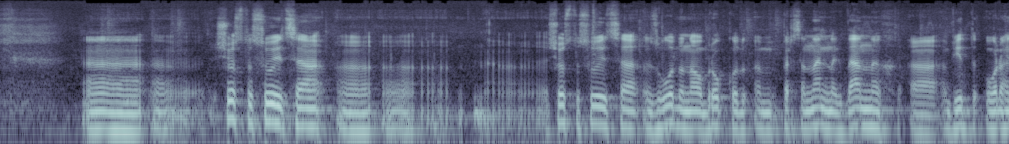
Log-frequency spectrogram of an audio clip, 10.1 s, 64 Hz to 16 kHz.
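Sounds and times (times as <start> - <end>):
man speaking: 0.8 - 10.0.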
